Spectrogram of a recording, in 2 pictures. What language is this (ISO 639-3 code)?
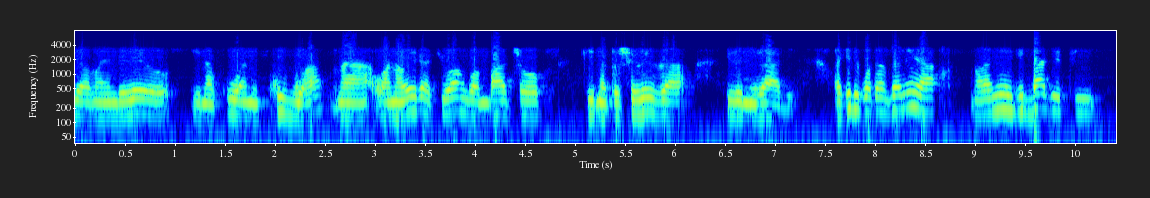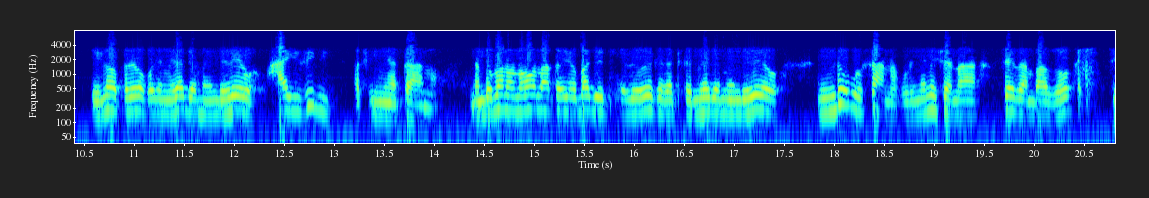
swa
